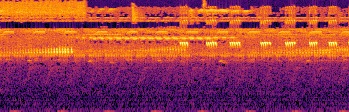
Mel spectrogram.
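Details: Summer night cricket: a sustained high trill at first, then evenly spaced short chirps about every half second, set against a constant shrill insect hum.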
